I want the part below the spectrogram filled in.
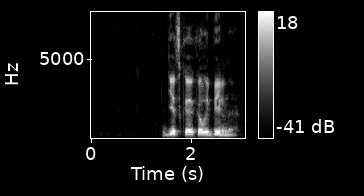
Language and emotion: Russian, neutral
